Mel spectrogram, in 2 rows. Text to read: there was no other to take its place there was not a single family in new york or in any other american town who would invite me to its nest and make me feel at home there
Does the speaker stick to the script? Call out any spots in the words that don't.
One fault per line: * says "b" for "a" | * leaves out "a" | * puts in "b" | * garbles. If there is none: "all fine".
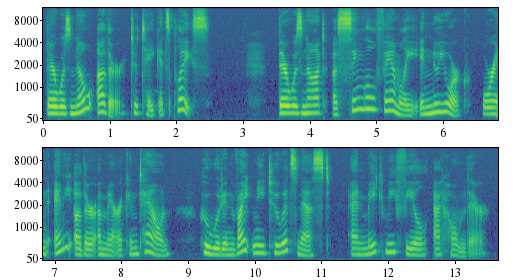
all fine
